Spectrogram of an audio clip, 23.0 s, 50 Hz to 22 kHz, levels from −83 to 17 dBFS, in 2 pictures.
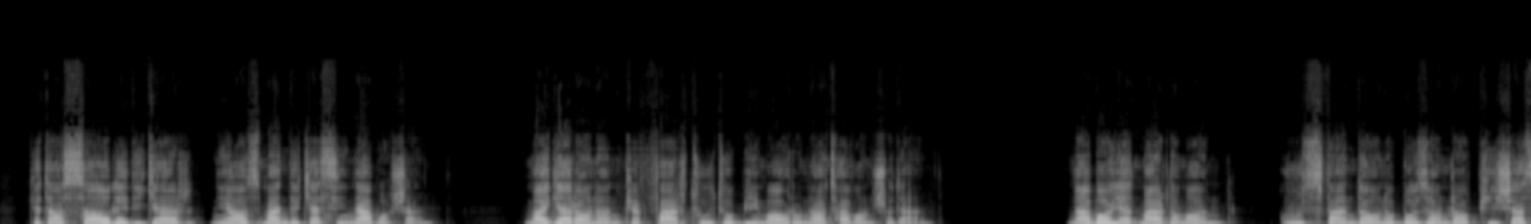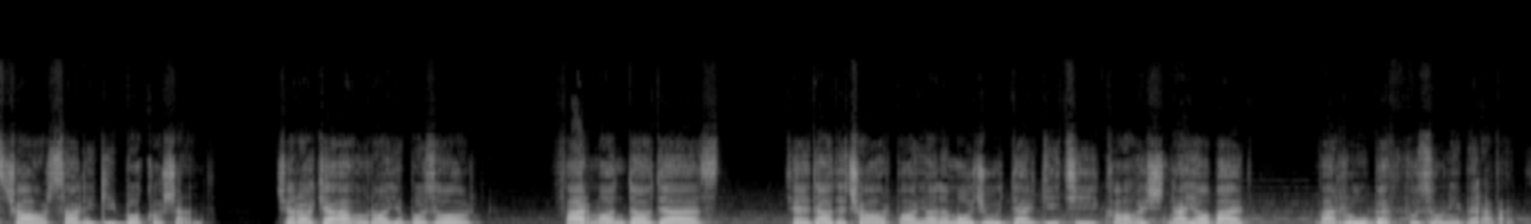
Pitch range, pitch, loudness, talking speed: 105-125 Hz, 115 Hz, -19 LUFS, 120 wpm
